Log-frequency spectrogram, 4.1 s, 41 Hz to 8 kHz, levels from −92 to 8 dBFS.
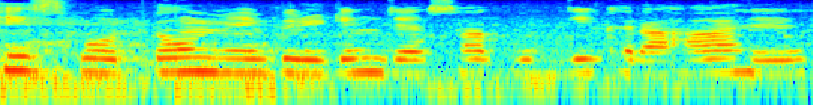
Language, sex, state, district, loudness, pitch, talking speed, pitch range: Hindi, female, Uttar Pradesh, Lucknow, -16 LUFS, 205 Hz, 130 wpm, 200-210 Hz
